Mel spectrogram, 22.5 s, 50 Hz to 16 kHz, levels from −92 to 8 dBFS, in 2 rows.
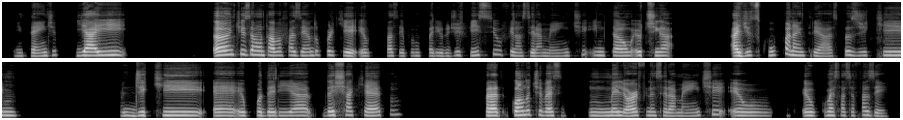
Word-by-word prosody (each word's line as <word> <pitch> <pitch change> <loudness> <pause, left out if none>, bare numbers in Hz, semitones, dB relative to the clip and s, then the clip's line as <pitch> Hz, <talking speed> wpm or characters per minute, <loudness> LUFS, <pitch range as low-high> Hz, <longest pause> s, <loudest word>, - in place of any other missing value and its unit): Entende? 205 +4 -8 0.2
E 235 +2 +4
aí 245 +2 +5 1.1
antes 275 +5 +7
eu 280 - +3
não 260 - +3
estava 240 -1 +2
fazendo 235 +1 -5
porque 240 -5 0
eu 205 +1 -8 0.2
passei 210 -2 -8
por 210 +2 -19
um 210 - -12
período 200 -1 -9
difícil 240 +6 -9
financeiramente, 205 +1 -10
então 225 -1 -2
eu 235 - +1
tinha 225 -2 -4 0.7
a 215 +1 +9
desculpa, 240 - -1
né, 250 -2 +2
entre 225 -2 -5
aspas, 220 +5 -7
de 225 +1 -9
que 235 +1 -2
m 230 -1 -1 1.3
de 220 +1 0
que 235 0 +1
eh, 215 0 0
eu 220 - +2
poderia 220 0 0
deixar 245 +2 +2
quieto 245 +4 -2 1.1
pra 225 0 +11
d 220 - -13
quando 255 +2 +6
tivesse 230 -5 -1 0.3
m 220 0 -2
melhor 225 -1 +4
financeiramente 225 +3 -7
eu 215 -1 -3 0.4
eu 220 0 +1
começasse 230 0 -4
a - - -11
fazer 205 -7 -7
225 Hz, 125 wpm, -22 LUFS, 215-240 Hz, 1.3 s, pra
